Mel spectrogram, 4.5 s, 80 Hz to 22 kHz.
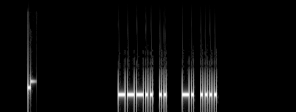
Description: Morse code, heard as a keyed tone, about 34 wpm, 700 Hz. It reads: 8I NH
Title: Winter Field Day Exchanges Encore 35wpm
